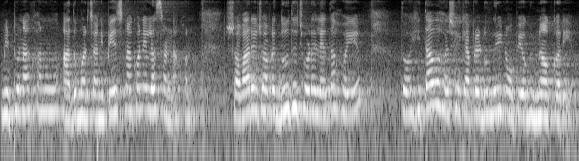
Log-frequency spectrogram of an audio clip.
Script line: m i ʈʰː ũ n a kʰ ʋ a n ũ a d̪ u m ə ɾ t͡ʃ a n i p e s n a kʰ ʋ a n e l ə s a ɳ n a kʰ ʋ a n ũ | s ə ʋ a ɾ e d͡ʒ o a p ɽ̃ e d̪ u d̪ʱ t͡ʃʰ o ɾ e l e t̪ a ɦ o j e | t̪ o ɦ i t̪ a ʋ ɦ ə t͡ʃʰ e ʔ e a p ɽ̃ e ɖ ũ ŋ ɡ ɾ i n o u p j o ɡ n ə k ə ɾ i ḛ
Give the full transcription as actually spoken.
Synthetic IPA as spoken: m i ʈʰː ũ n a kʰ ʋ a n ũ a d̪ u m ə ɾ t͡ʃ a n i p e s n a kʰ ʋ a n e l ə s ə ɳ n a kʰ ʋ a n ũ | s ə ʋ a ɾ e d͡ʒ o a p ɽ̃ e d̪ u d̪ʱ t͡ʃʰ o ɽ e l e t̪ a ɦ o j e | t̪ o ɦ i t̪ a ʋ ɦ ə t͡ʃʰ e k e a p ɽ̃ e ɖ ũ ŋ ɡ ɾ i n o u p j o ɡ n ə k ə ɾ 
